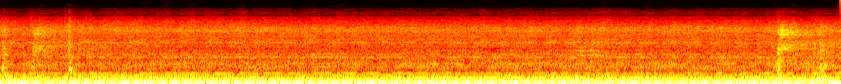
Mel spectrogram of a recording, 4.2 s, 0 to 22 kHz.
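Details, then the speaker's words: 2004 Ford Mustang (New Edge), first start after fuel pump replacement: the new pump is heard priming, then the car starts right up into a steady, deep, even idle with no knocks, misses or hunting. "I can hear the fuel pump priming. That's a good thing. Never did that before. And it starts right up."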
